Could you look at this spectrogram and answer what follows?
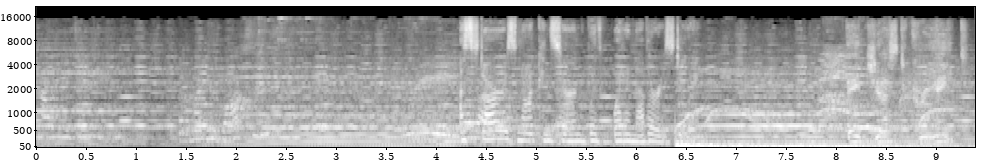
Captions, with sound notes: [indistinct chatter] A star is not concerned with what another is doing. They just create!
